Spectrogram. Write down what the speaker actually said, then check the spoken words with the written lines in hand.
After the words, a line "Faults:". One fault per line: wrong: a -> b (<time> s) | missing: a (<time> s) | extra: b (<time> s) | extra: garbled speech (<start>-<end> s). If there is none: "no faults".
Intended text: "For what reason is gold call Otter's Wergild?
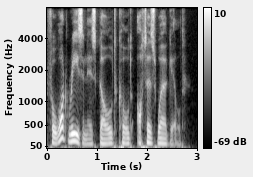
"For what reason is gold called Otter's Wergild?
Faults:
wrong: call -> called (1.4 s)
